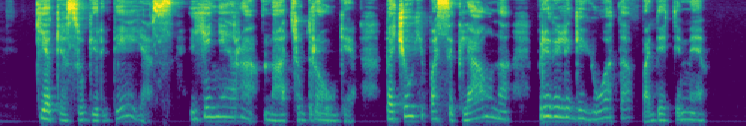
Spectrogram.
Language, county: Lithuanian, Utena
